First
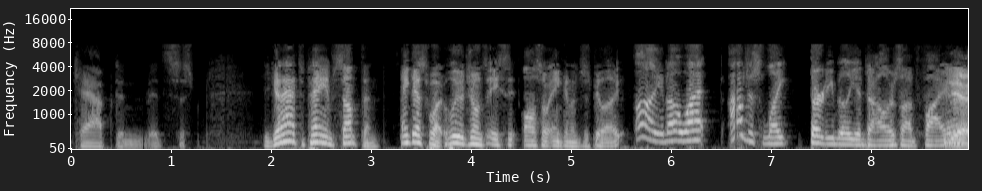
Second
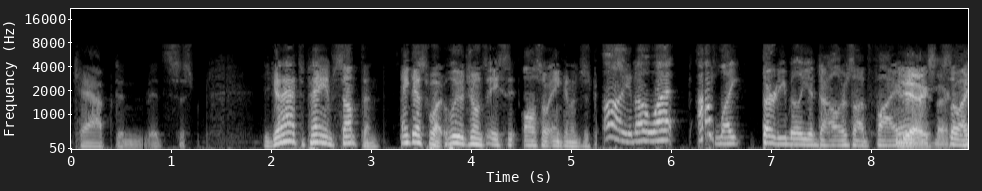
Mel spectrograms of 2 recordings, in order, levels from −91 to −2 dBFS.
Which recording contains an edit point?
second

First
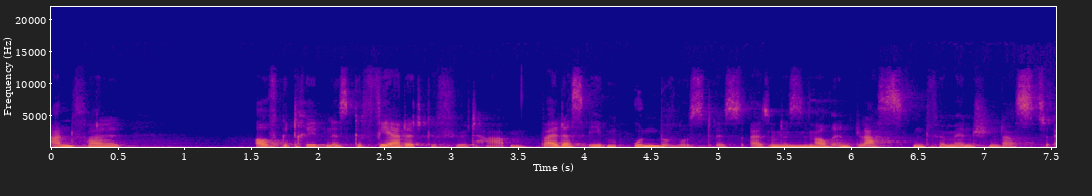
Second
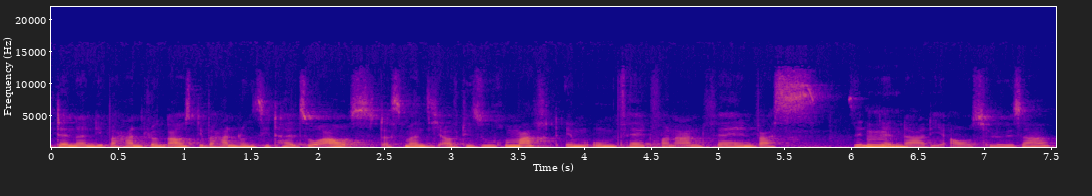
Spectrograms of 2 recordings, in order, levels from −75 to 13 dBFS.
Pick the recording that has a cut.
first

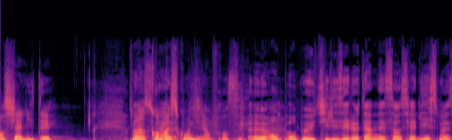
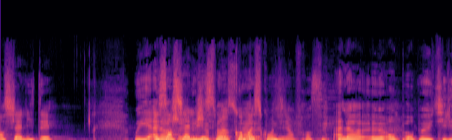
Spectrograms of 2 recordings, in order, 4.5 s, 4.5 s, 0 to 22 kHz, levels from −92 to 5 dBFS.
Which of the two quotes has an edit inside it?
first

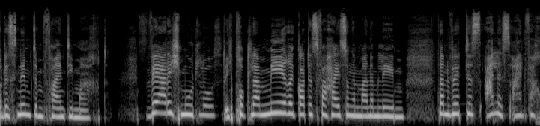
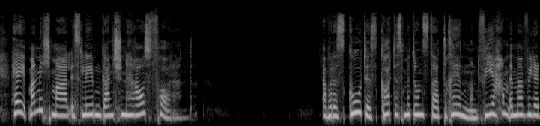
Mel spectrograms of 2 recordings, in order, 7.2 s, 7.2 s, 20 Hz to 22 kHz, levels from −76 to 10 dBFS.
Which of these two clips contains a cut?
first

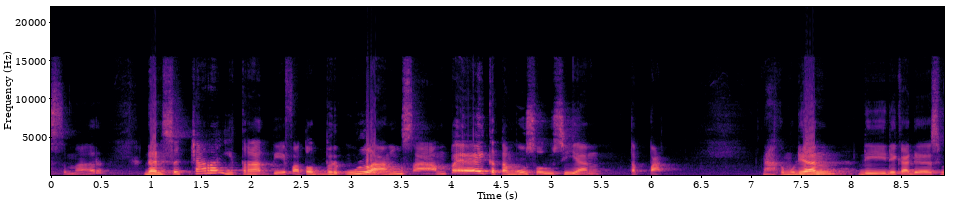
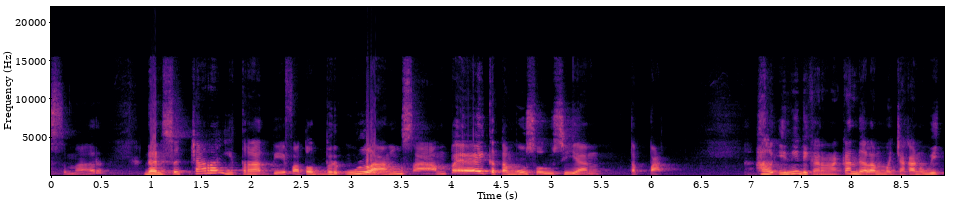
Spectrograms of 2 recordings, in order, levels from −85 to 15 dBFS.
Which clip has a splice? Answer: second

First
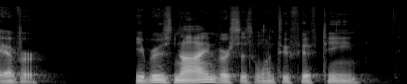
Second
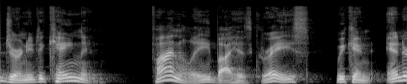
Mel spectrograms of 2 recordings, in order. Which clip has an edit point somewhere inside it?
second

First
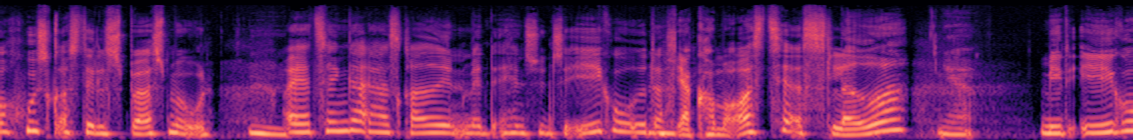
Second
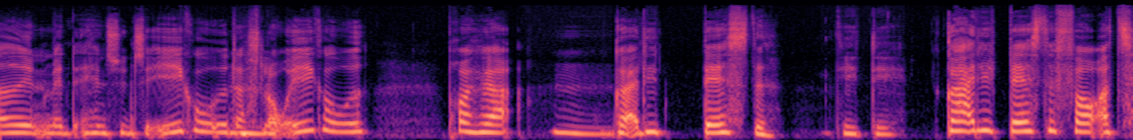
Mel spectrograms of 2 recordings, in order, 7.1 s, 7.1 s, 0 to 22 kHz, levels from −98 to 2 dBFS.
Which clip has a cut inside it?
first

